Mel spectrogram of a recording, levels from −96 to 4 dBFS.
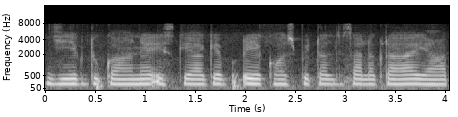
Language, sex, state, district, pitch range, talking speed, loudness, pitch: Hindi, female, Uttar Pradesh, Lalitpur, 180-190 Hz, 210 wpm, -16 LUFS, 185 Hz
